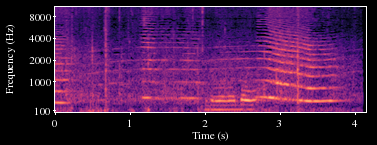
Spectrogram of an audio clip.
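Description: A person's voice in the background, with drawn-out falling sounds and no clear words: one at the start and a longer one about three seconds in.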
